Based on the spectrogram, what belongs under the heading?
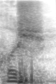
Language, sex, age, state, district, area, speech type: Hindi, male, 30-45, Madhya Pradesh, Hoshangabad, rural, read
